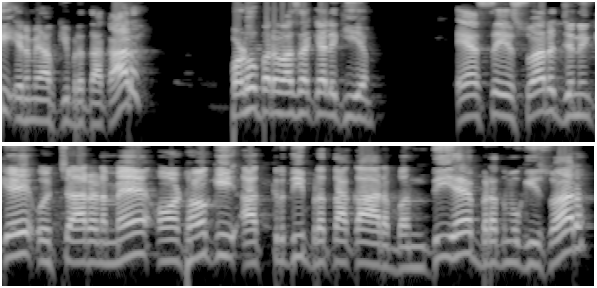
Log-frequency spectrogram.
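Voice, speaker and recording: A man teaching a grammar lesson to a class. He sounds out vowels himself, repeats the key terms and keeps asking questions to check they follow. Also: high voice. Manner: calls students "beta", demonstrates sounds aloud.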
